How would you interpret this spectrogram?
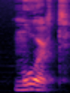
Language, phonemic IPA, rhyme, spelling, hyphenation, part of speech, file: Dutch, /moːrt/, -oːrt, moord, moord, noun / verb, Nl-moord.ogg
- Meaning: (noun) 1. murder, a type of killing legally in a more severe degree than homicide 2. a tragedy, something extremely grave; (verb) inflection of moorden: first-person singular present indicative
